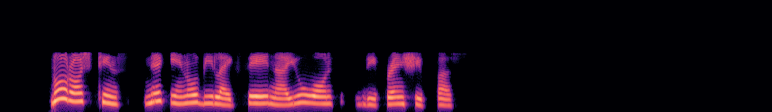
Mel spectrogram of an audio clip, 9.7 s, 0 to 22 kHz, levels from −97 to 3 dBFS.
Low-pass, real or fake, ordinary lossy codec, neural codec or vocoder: 3.6 kHz; fake; none; codec, 24 kHz, 0.9 kbps, DualCodec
